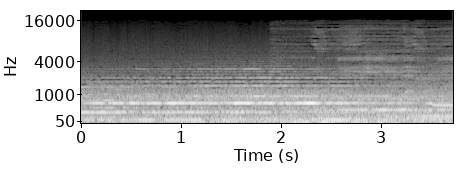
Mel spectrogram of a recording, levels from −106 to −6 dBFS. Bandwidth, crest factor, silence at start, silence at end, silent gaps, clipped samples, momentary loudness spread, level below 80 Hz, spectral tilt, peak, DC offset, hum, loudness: 13 kHz; 12 dB; 0 s; 0 s; none; under 0.1%; 4 LU; -28 dBFS; -8 dB/octave; -6 dBFS; under 0.1%; none; -19 LUFS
